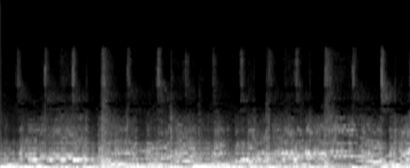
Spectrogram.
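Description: Live rock band playing loudly: electric guitar notes over a driving drum beat and low bass.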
